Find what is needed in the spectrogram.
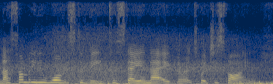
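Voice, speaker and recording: There is noticeable background noise as a woman talks at a fairly quick pace. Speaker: self-development content creator. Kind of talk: direct-to-camera talk. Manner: emphatic, repetitive.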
